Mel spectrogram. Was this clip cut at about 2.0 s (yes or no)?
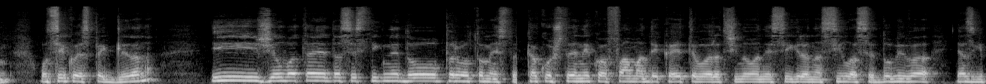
no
